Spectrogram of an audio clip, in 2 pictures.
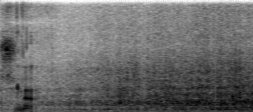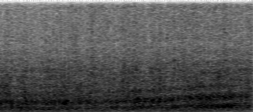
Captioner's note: helicopter noise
